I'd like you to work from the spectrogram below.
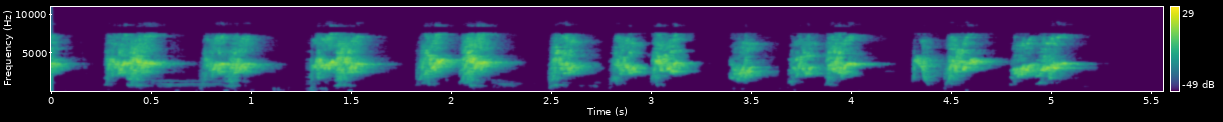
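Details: Javan myna screaming and calling, harsh scratchy bursts repeated about twice a second, roughly a dozen rasping calls in steady succession with short gaps, no other sounds.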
